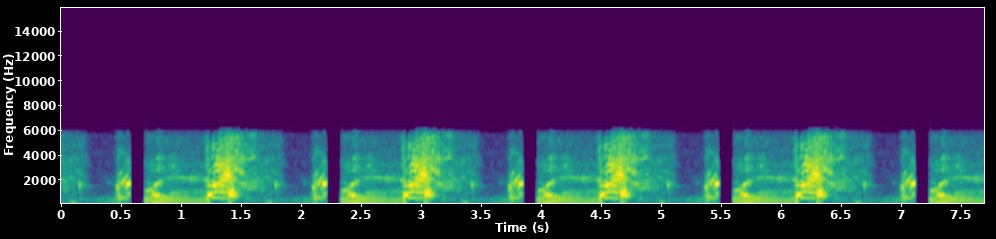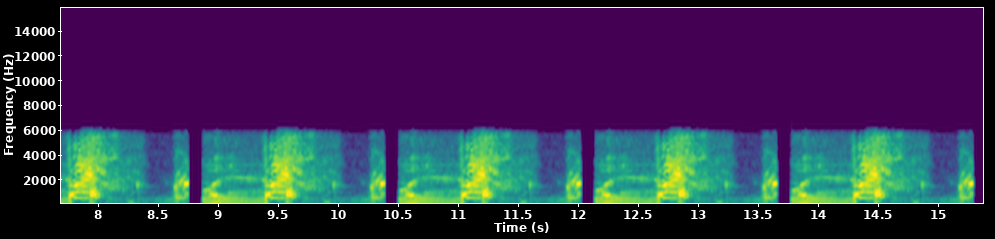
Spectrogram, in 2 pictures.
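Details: Repeated forceful sneezes about every 1.6 seconds, roughly 37 a minute, each with an indrawn breath before the burst, from a person whose fit lasts about 10 minutes: a sustained sneezing fit.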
